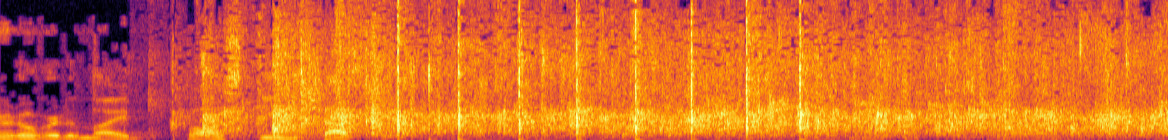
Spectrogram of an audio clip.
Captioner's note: applause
